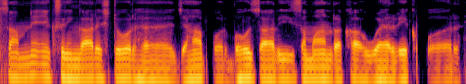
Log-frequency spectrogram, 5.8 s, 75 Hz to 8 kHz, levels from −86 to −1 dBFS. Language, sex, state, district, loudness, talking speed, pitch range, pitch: Hindi, male, Jharkhand, Palamu, -16 LUFS, 155 wpm, 95-105 Hz, 100 Hz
